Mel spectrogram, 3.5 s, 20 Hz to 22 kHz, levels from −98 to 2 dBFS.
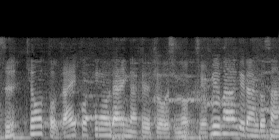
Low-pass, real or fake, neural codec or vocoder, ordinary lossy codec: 7.2 kHz; fake; codec, 16 kHz in and 24 kHz out, 1.1 kbps, FireRedTTS-2 codec; none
